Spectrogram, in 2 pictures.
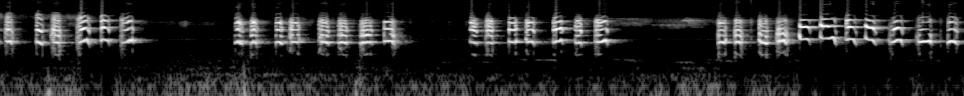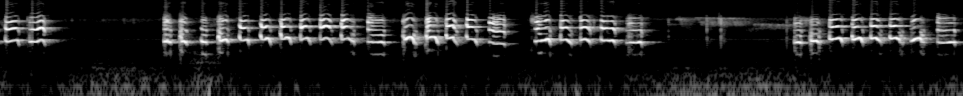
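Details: A pet cockatiel that has just begun talking chatters in rapid bursts of harsh, nasal, squeaky notes, pausing briefly between runs.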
